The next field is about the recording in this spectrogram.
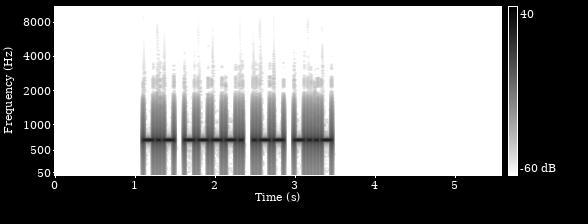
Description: Morse code, heard as a keyed tone, about 28 wpm, 700 Hz. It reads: K9WX
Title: Easy Call Signs Repeated 3x - 28wpm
